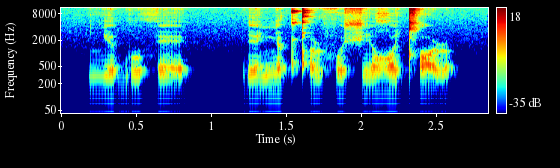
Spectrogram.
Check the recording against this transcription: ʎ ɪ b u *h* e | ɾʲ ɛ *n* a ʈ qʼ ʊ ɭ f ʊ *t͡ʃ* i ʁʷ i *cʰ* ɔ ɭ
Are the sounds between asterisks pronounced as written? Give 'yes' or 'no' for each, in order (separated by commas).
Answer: yes, no, no, yes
